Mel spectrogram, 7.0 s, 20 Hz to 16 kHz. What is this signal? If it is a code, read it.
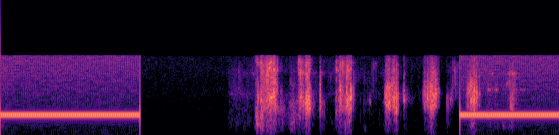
Ringback tone (North America), 440 + 480 Hz.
